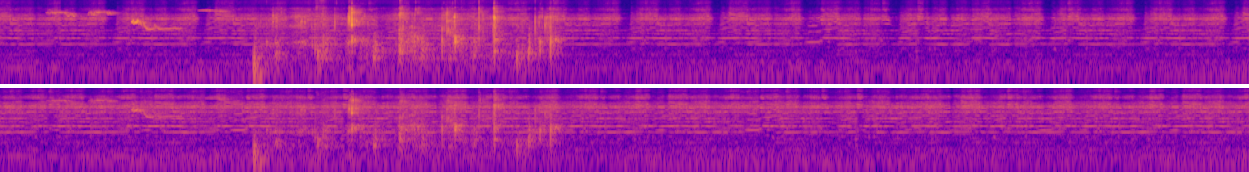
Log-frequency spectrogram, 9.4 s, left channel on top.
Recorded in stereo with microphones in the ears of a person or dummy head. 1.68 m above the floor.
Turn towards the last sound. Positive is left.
turn(degrees=25)  # may be behind; listen again after turning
